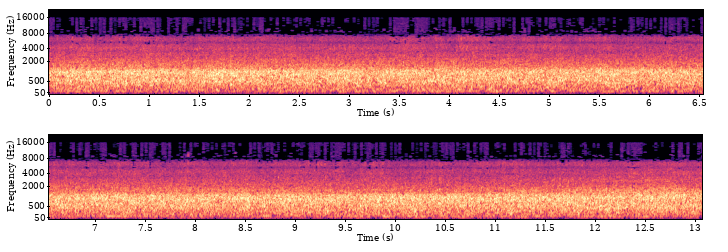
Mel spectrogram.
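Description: Steady rushing of river water running fast over a shallow riffle.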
